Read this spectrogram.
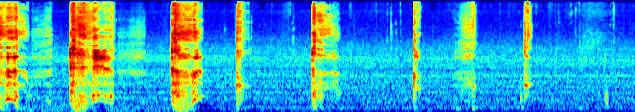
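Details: Adult with fever coughing after overheating, feeling sick to the stomach: a run of harsh, wet coughs and throat-clearing bursts tapering into weaker hacks over several seconds; cough.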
